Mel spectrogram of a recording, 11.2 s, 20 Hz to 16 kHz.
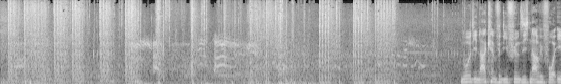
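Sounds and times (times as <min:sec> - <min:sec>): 
video game gunfire during a shootout: 0:00.1 - 0:08.3
speech: 0:09.2 - 0:11.2.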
